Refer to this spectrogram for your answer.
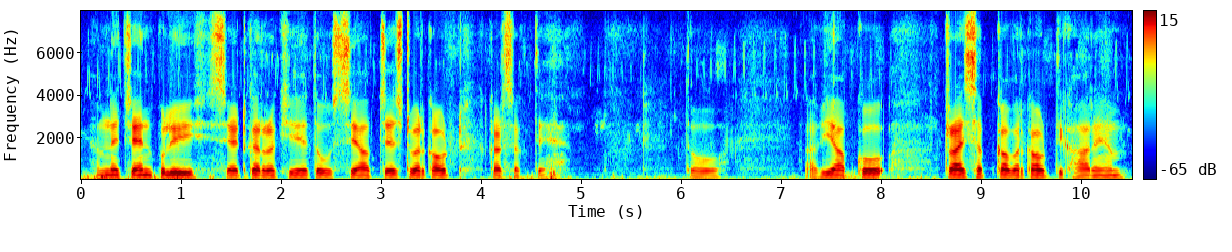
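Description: A man's voice: fairly low pitch, a little hiss or hum. Young man hosting an outdoor gym tour. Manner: chatty, repeats calls to like and subscribe. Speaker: gym owner and vlog host. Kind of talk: casual gym tour narration.

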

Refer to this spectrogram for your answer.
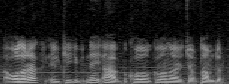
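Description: A man's voice: medium pitch, quick pace. A young man giving casual let's play commentary, exasperated and exclaiming, talking back at enemies on screen. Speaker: gamer. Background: faint game music.

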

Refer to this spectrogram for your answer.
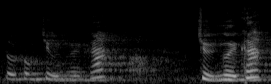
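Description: Defiant young wife, high-pitched, on a reverberant stage; firm, clipped answers. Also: female voice, expressive, normal speed, fairly bright tone. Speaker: stage comedy actress. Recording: stage recording with long hall reverb.

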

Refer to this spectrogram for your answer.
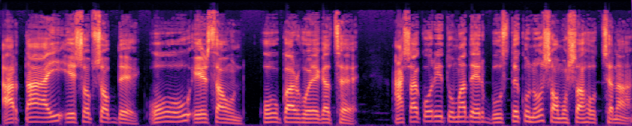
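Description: A man teaching English pronunciation rules in a slow, methodical scripted lesson, reading out example words one by one. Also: mid-range voice, steady tone, no echo, clean studio sound.

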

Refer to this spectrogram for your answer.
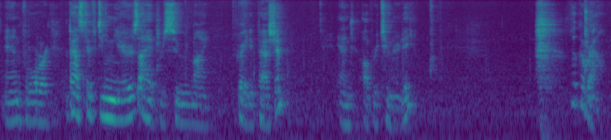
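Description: A man takes the role of an earnest magazine publisher for a staged monologue reading, moving back and forth between English and Spanish. His fairly high voice sounds pushed and bright, with a halting, deliberate delivery in short phrases and pauses. Heard through a lectern stand mic and a distant camera, the auditorium audio is echoey and distant, with background noise.

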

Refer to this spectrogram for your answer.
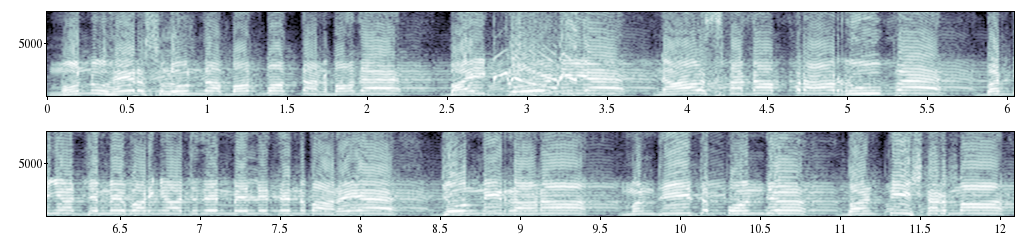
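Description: A man's voice: very high voice, level tone, normal speed. A man with a Punjabi accent doing hearty, declamatory live kabaddi announcing, calling out names and sponsors with folksy flourishes. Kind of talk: live sports announcing, reading out names, sponsors and prize money. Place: outdoor village kabaddi tournament ground. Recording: loud crowd at outdoor ground. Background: crowd noise.

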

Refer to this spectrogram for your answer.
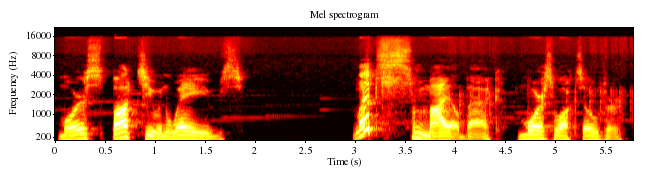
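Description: A man's voice: mid-range voice, takes it slowly, dull audio, soft background music. A man reading a video game's story narration aloud as he plays. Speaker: gaming video creator, player. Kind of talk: scripted narration of game text read aloud.

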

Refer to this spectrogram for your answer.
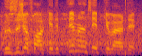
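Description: A man giving measured, explanatory analysis as the second commentator at a football match. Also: sits high, over a noisy crowd, lightly acted. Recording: commentary over loud stadium noise.

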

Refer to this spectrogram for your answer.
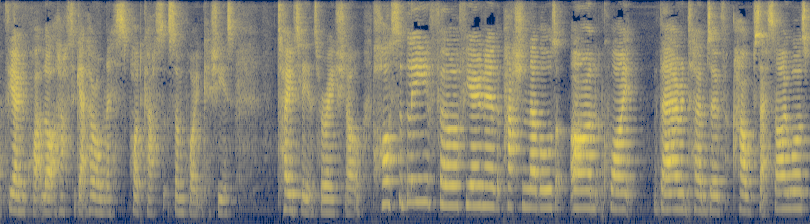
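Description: A young woman talking earnestly and reflectively to camera in a casual vlog, pausing often with fillers, seated on a sofa at home. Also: medium pitch, pushed and bright, echoey room. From United Kingdom. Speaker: vlogger. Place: living room with sofa, indoors.

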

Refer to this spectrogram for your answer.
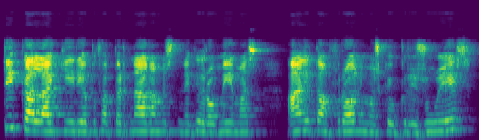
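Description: A woman's voice: on the high side, flat delivery, a bit bright, echoey room, pitched above the performer's own voice, natural voice. A woman voicing a group of eager young schoolchild animals, pleading with their teacher. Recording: dull lo-fi recording.

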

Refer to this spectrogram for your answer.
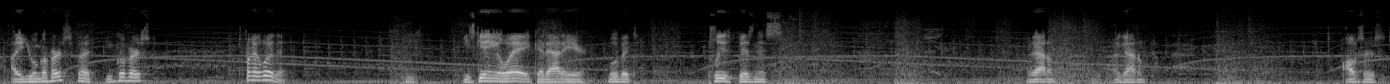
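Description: A man's voice: mid-range voice, a little hiss or hum. A man giving casual, joking gameplay commentary, swearing a lot and laughing as he plays. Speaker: gamer.

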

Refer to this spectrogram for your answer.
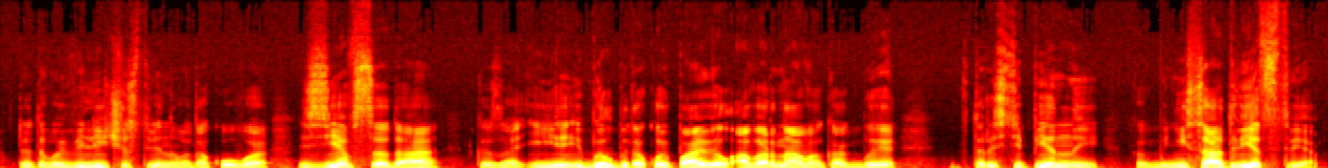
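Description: A middle-aged man teaches a seminary class without a script, pausing on fillers and restarting his sentences as he works through his thoughts. His voice is gravelly and dark, recorded dry with no room sound. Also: medium pitch, no echo. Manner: hesitant, many fillers and restarts, slows to read scripture aloud. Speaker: seminary lecturer. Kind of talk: unscripted academic lecture.

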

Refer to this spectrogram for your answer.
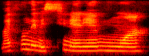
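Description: A woman's voice: medium pitch, steady tone, normal speed, a little mellow, muffled recording. A woman with a Nigerian accent giving casual reaction commentary in a giggly, self-mocking way. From southeastern Nigeria. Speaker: YouTuber.

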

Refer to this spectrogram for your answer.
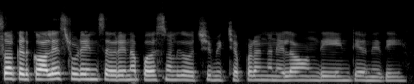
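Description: A woman's voice: mid-range voice, little pitch movement, fast talker, darkish tone, clean tone. A woman interviewing a guest, listening attentively and putting questions to him. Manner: attentive, with many short murmurs of assent.

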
